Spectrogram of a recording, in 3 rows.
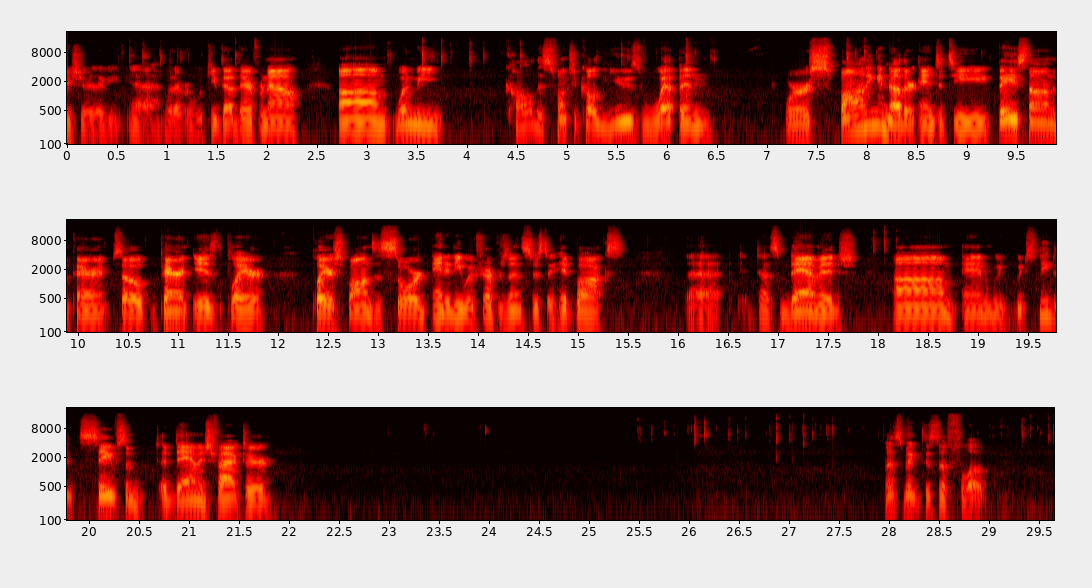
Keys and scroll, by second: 0.0-1.0 typing, 1.5 super+j, 2.3 super+k, 3.1-6.0 typing, 7.3-11.8 typing, 13.7-17.8 typing, 18.8-21.3 typing, 22.3-23.5 typing, 25.0-29.6 typing.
